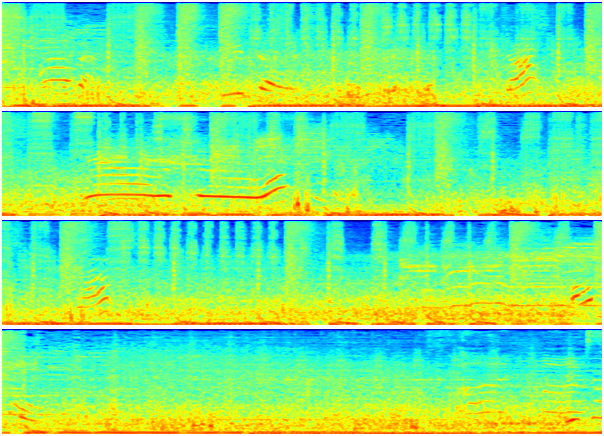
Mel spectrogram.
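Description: Whitewater rushing and splashing against an inflatable raft, picked up by a camera close to the water, with water and handling knocking on the microphone. Rafters shout and whoop over it, loudest about five seconds in and again near twelve seconds.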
